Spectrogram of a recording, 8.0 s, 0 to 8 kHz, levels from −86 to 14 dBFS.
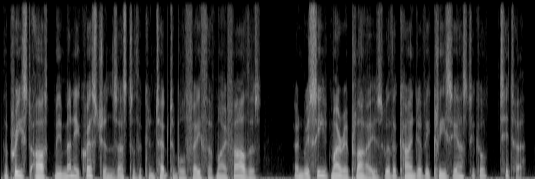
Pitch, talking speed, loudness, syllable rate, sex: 125 Hz, 180 wpm, -21 LUFS, 5.4 syllables/s, male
